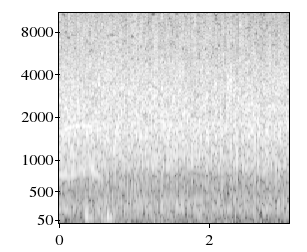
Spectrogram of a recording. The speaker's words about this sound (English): those of you watching at home may wonder why this is being applauded.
